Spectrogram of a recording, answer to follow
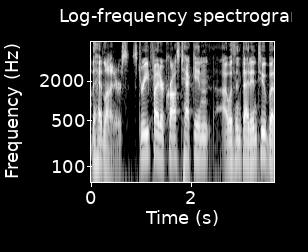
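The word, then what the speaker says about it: X Tekken: is that the right way to say it cross Tekken yes I hate it uh and uh the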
